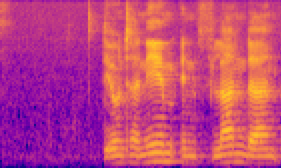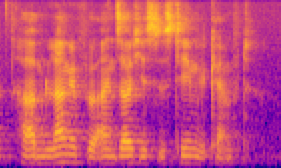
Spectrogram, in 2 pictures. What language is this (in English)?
German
